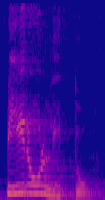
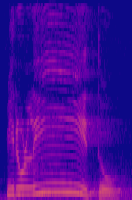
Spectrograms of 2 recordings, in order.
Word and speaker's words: pirulito: vamos ver alguns exemplos o pirulito pirulito pirulito como se o pirulito tivesse longe você tivesse aqui chamar ele pirulito perceberam que a gente parou no li pirulito então a sílaba mais forte da palavra Pirulito que a sílaba tônica é o Lee tá computador computador do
